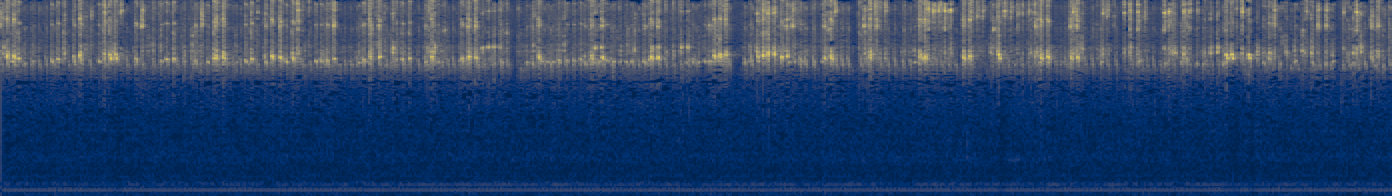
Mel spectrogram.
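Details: Continuous shrill pulsing of live crickets, many quick chirps overlapping into a near-steady high trill, with a quiet low hum beneath.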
